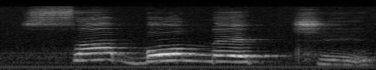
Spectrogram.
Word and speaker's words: sabonete: Sabonete. Quando eu falo sabonete, qual que é o som mais forte? Do bo.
